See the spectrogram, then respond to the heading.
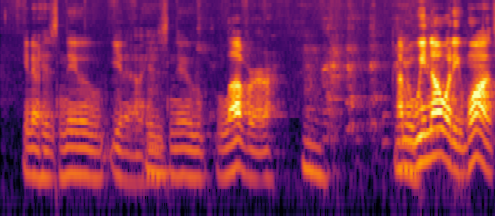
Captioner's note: audience laughing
